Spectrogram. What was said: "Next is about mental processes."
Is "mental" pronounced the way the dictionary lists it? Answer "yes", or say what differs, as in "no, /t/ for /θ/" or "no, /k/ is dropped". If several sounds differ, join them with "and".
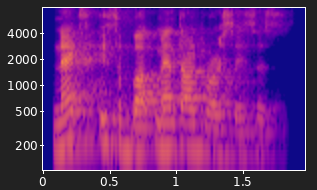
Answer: yes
